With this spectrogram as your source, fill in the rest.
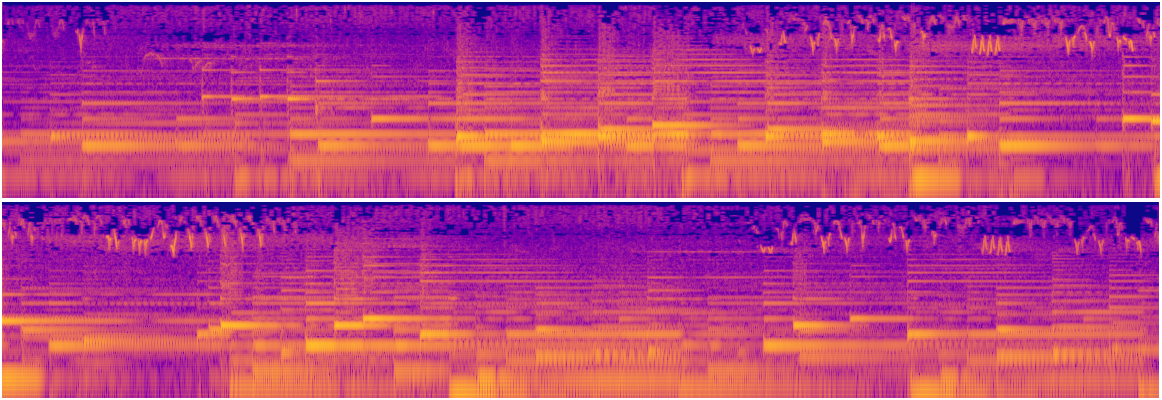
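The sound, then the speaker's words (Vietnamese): Small birds singing, high, quick chirps and twitters heard over loud, sustained instrumental music that carries throughout. “Trong khi lắng nghe tiếng hót của những con chim nhỏ”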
